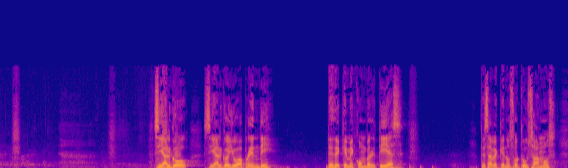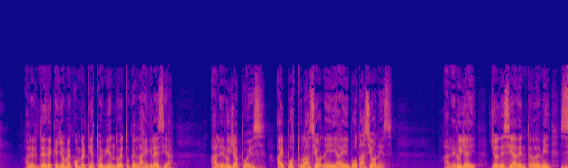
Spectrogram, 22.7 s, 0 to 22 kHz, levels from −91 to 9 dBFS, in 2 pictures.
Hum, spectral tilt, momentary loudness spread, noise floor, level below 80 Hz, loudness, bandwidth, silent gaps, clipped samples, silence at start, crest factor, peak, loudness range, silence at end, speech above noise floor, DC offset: none; -5.5 dB/octave; 12 LU; -66 dBFS; -54 dBFS; -20 LUFS; 13.5 kHz; none; under 0.1%; 0.25 s; 16 dB; -6 dBFS; 4 LU; 0 s; 46 dB; under 0.1%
